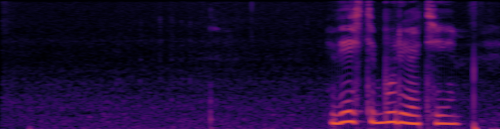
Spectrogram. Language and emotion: Russian, neutral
